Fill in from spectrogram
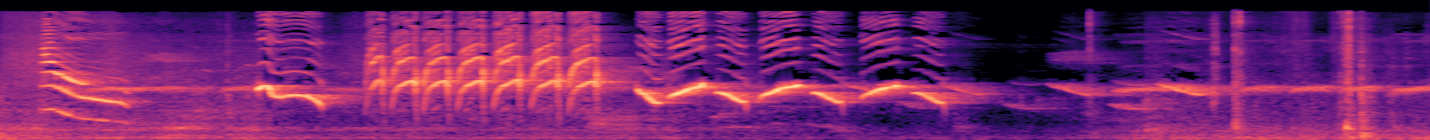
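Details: Masked laughingthrush (poksay Hongkong) in varied song: falling slurred whistles, a rapid series of arched harmonic notes, a run of bouncing swooped whistles, then softer level notes with a few sharp clicks.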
